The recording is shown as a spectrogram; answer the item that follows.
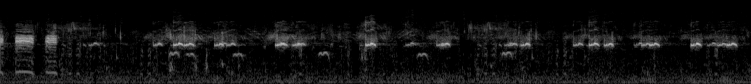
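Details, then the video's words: Migrating teal calling in a steady stream of short whistled chirps, often doubled, with fainter lower notes between them and a brief harsh burst at the very start. "teal call migration song"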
